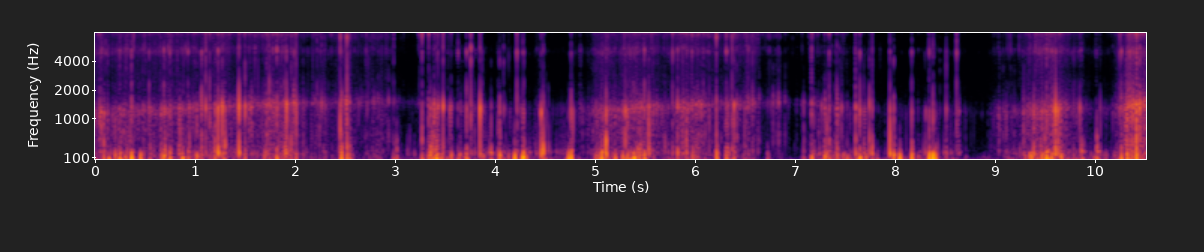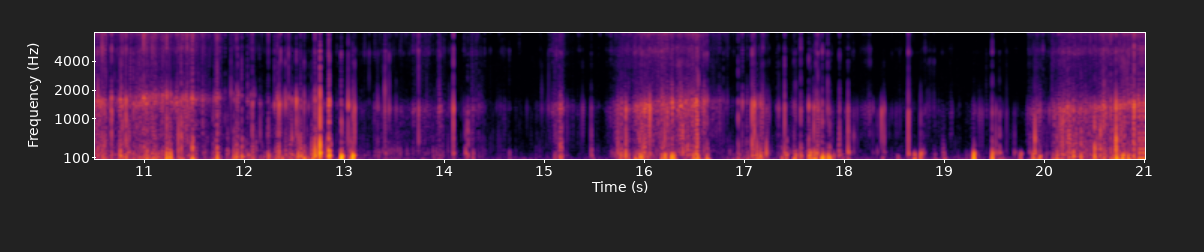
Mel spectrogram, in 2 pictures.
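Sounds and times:
ear massage and cleaning crunchy crackling rubs: 0:00.0 - 0:14.4, 0:15.1 - 0:21.0.

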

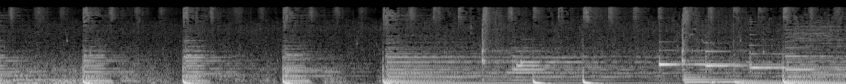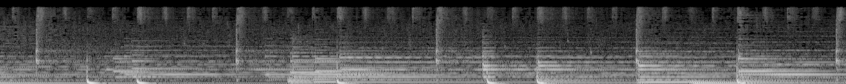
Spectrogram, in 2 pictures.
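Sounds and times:
dense rushing sound: 0:00.0 - 0:16.9
smooth jazz with sustained chords and soft bass: 0:00.0 - 0:16.9.

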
